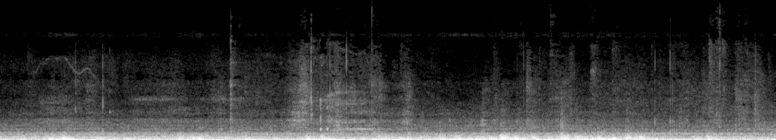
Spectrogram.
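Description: Steady low rumble of a modern passenger train running at speed, heard from inside the carriage, with a faint steady whine and a few light ticks over it.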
